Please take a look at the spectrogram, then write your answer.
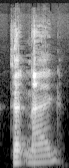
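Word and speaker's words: Tettnang: It's like t e t n a n g. Tetnog. Tetnag. Yeah, you got it.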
